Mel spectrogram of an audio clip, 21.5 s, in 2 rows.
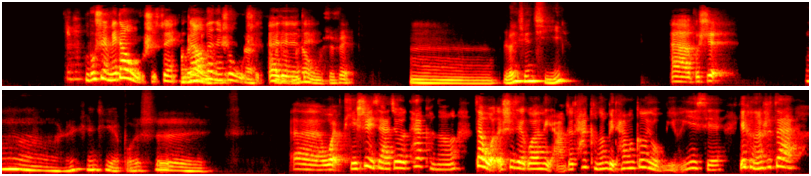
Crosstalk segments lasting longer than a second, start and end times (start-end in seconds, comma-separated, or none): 2.4-4.2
